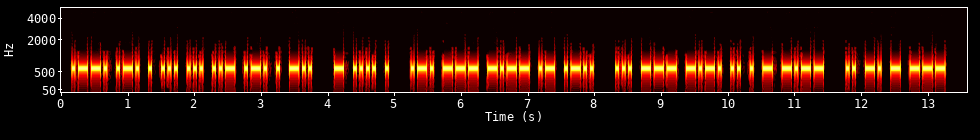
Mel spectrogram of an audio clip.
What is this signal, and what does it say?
Morse code, heard as a keyed tone, about 25 wpm, 600 Hz. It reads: PRESSURED THE ROYAL SOCIETY INTO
